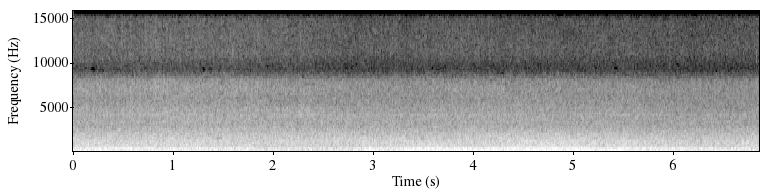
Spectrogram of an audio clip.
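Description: Steady rushing noise of sea surf with wind, with no distinct breaks or separate wave crashes.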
